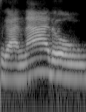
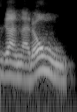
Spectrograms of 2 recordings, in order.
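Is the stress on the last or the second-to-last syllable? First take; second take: second-to-last; last. First: The stress is on the second-to-last syllable. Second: The stress is on the last syllable. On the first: The speaker calls it right. "dices ganaron, grave" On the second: The speaker calls it wrong. "No dices ganaron"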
